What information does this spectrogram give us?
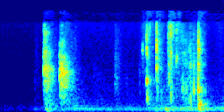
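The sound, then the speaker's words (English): A plastic water bottle being opened: a few sharp crinkling clicks and crackles as the cap twists, with short pauses between bursts and a low hum underneath. “Now I can hear you opening a beer or whatever you said. Water.”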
